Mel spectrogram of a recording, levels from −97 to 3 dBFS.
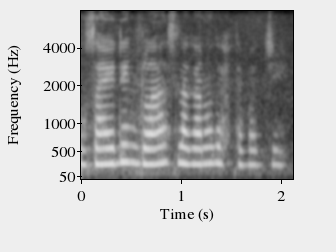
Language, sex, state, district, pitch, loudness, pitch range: Bengali, female, Assam, Hailakandi, 275 Hz, -14 LUFS, 265-285 Hz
